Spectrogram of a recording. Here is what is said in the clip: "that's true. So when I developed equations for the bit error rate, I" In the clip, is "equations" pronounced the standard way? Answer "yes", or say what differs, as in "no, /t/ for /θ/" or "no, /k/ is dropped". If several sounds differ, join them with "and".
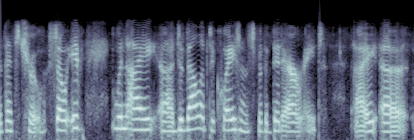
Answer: yes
